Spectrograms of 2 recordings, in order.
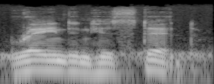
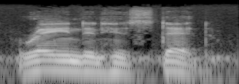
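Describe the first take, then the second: No difference in how they are said.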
